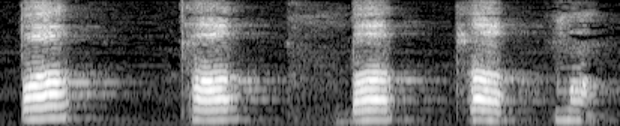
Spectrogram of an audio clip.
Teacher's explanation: प, फ, ब, फ, म। प, फ, ब, फ, म दोनों होंठ मिलाकर बोले जा सकते हैं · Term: ओष्ठांग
